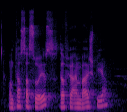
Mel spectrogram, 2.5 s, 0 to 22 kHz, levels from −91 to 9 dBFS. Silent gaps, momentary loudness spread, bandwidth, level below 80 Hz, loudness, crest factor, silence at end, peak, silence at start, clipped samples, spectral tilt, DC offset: none; 8 LU; over 20 kHz; -88 dBFS; -45 LUFS; 18 dB; 0.3 s; -28 dBFS; 0 s; under 0.1%; -4 dB/octave; under 0.1%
